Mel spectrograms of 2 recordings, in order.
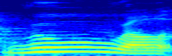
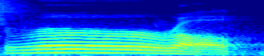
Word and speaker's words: rural: But we have R coloring in this syllable, and the R is also the initial of the second syllable. So it's not rural, it's rural. Rural.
